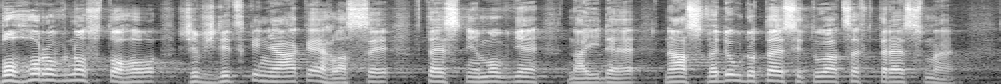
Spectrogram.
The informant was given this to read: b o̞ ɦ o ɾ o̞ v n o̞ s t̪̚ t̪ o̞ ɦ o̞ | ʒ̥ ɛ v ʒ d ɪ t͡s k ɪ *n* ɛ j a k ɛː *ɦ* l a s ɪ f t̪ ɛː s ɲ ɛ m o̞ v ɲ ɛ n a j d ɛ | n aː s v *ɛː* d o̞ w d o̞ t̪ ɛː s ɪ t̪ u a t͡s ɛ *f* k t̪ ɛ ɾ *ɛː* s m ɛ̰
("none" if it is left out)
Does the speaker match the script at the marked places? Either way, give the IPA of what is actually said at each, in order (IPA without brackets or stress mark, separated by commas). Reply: ɲ, ɦ, ɛ, f, ɛː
